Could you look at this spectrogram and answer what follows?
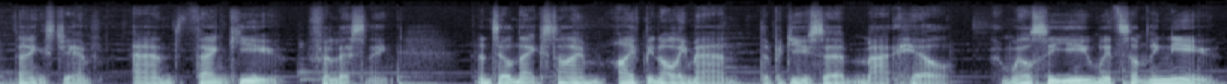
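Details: Adult male speaker; normal speech.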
